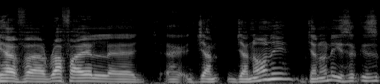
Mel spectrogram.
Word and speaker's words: Jannone: uh uh we have uh rafael uh uh janoni is correct the pronunciation raphael hello rafael and raul portales which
